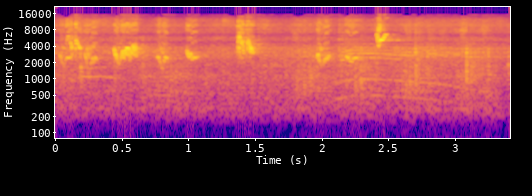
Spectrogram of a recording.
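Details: Konin in lively full song, a caged-bird training recording: a fast run of sharp, high chirps and short slurred whistles with brief pauses, without the long trills.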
